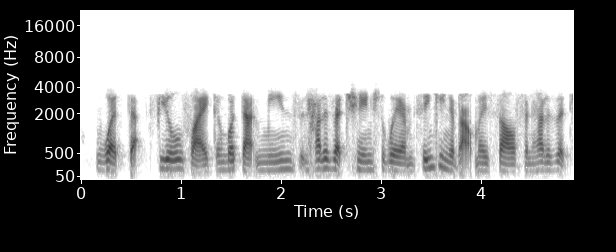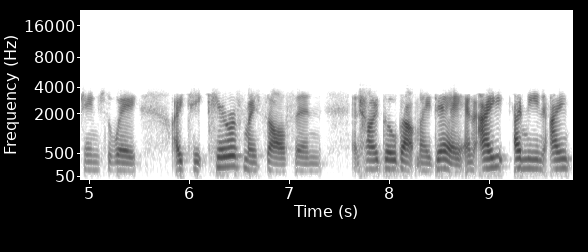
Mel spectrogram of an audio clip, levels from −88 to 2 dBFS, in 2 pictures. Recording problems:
phone-call audio; poor line; nothing above 3 kHz

